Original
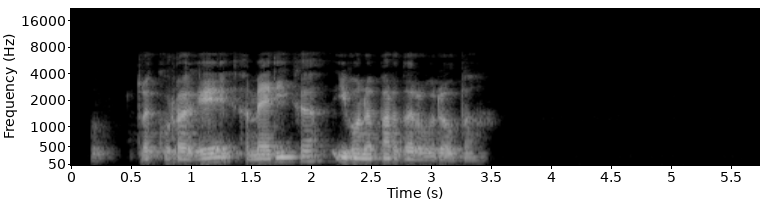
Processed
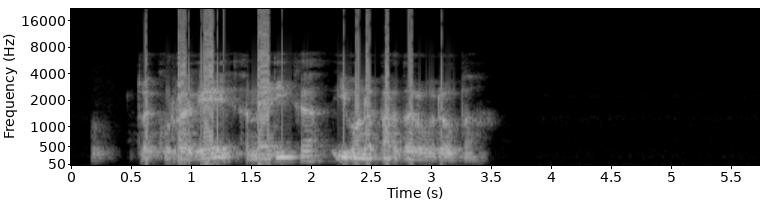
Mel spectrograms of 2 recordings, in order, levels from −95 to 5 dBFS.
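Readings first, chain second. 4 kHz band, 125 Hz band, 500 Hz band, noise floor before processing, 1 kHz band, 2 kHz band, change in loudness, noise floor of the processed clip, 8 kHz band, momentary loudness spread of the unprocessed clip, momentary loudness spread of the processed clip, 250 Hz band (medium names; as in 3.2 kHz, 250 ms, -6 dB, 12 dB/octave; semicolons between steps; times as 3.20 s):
+10.5 dB, +5.5 dB, +4.0 dB, under -85 dBFS, +4.5 dB, +3.0 dB, +5.0 dB, -85 dBFS, no reading, 10 LU, 10 LU, +4.5 dB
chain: rattle on loud lows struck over -39 dBFS, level -37 dBFS; integer overflow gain 18.5 dB; trim +5 dB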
